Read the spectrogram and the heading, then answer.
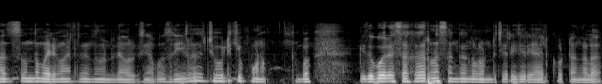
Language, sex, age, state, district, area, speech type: Malayalam, male, 30-45, Kerala, Thiruvananthapuram, rural, spontaneous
